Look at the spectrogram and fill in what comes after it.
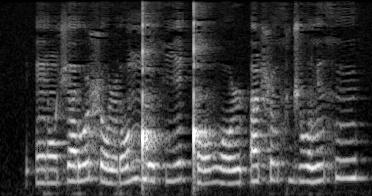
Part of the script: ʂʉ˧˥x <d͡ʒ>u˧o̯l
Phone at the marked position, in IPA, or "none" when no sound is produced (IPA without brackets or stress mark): d͡ʒ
